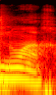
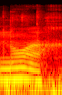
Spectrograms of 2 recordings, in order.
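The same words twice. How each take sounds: Both takes have the same delivery.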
